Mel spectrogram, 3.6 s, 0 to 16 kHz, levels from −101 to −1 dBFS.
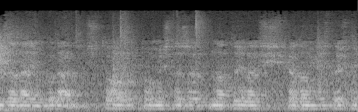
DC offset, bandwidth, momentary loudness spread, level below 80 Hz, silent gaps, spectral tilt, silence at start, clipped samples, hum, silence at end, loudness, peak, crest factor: under 0.1%; 11.5 kHz; 4 LU; -48 dBFS; none; -5 dB/octave; 0 s; under 0.1%; none; 0 s; -25 LUFS; -10 dBFS; 16 dB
